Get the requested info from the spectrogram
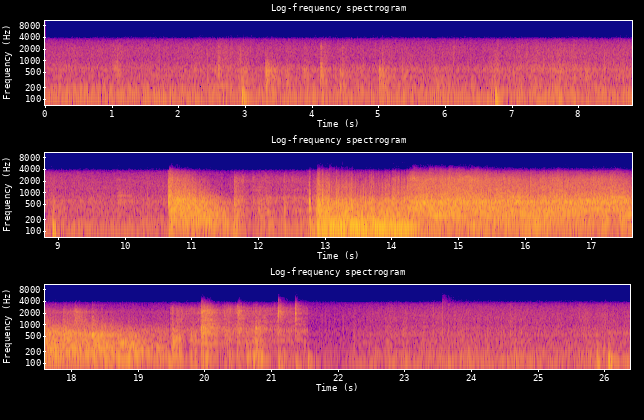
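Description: Dynamite blast in a mine tunnel: a sudden bang about eleven seconds in, then a bigger blast a couple of seconds later whose rumble lasts about five seconds before fading, followed by a few sharp cracks. Before the blast there is only a steady faint hiss with a few small knocks.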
